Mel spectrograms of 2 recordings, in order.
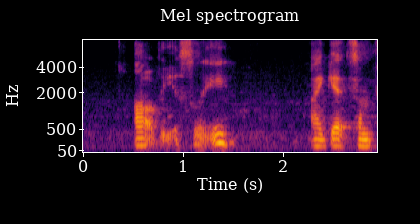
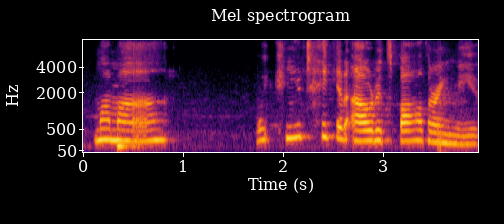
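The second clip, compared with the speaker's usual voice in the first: higher pretend voice of her dog; dog's voice; 6 semitones higher, 4 dB louder than usual. Owner voicing her dog asking to remove barrettes, higher pleading voice.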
